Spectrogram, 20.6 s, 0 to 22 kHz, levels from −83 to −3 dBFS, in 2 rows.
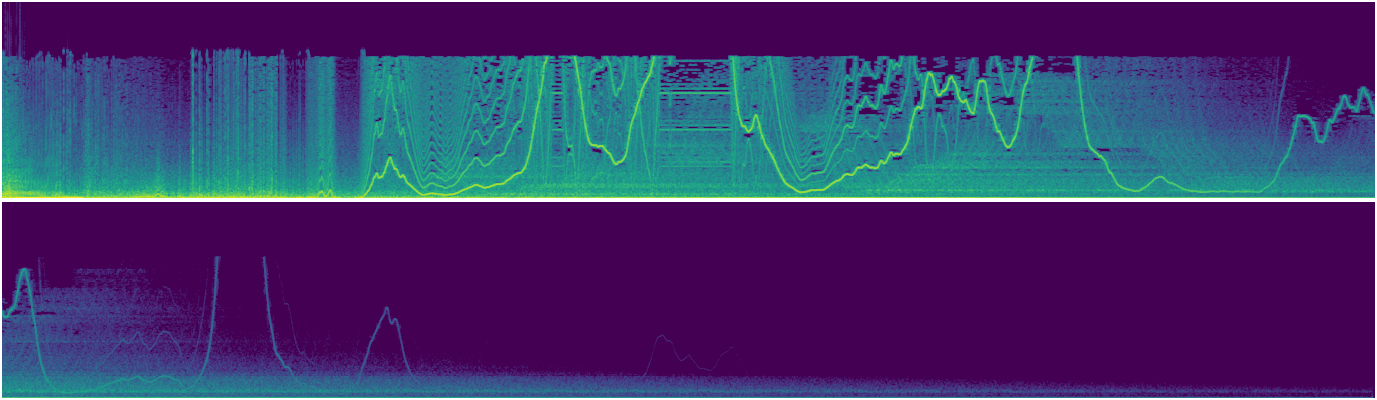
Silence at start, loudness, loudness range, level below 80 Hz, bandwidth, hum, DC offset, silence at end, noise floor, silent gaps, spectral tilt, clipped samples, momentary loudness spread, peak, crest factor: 0 s; -14 LUFS; 19 LU; -18 dBFS; 16.5 kHz; none; 7%; 0 s; -69 dBFS; none; -3.5 dB/octave; under 0.1%; 20 LU; 0 dBFS; 14 dB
